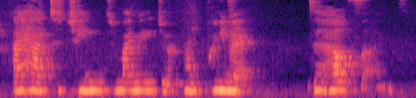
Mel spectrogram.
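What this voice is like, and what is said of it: Emotional, near-tearful voice. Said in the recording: “sorry, I'm getting emotional.”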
